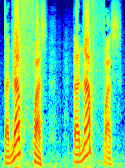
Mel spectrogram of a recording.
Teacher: Enggak ada yang panjang, double aja.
